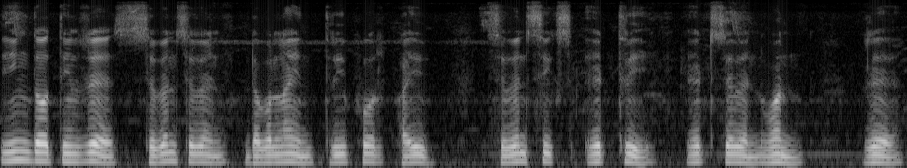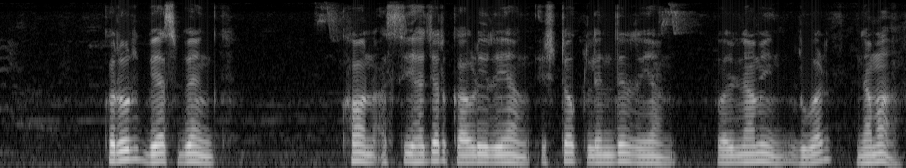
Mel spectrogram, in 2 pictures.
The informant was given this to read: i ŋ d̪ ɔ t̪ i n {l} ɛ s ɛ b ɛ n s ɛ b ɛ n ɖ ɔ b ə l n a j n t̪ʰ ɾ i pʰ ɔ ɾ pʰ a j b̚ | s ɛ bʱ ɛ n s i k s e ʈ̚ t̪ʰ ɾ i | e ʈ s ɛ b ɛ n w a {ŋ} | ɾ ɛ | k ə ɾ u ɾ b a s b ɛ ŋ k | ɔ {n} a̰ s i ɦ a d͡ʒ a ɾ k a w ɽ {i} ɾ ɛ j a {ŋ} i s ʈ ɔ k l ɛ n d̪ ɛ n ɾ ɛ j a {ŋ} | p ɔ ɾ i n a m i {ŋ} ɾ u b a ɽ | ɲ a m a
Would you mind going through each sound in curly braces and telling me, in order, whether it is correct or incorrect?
incorrect: ɾ, incorrect: n, correct, correct, correct, correct, correct

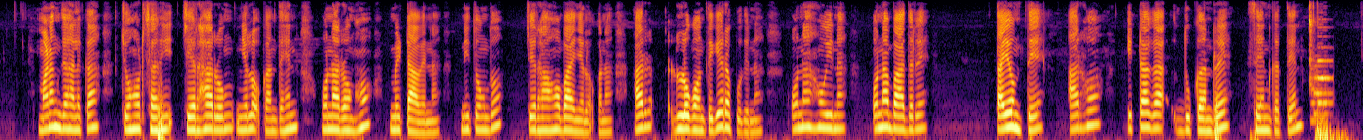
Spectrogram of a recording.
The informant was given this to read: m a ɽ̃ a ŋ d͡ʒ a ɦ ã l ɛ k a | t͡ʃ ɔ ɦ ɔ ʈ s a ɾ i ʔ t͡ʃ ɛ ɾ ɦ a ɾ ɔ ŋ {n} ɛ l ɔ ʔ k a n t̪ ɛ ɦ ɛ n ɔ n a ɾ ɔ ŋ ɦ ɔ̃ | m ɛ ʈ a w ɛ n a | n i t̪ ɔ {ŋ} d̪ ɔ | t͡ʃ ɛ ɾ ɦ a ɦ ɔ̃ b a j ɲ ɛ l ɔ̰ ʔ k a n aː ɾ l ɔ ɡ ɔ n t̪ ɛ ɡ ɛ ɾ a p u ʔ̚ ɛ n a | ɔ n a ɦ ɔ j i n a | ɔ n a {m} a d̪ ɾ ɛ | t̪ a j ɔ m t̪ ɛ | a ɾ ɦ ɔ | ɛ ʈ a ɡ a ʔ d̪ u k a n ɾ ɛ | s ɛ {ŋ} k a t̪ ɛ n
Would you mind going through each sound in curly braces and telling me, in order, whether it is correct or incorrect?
incorrect: ɲ, correct, incorrect: b, incorrect: n

